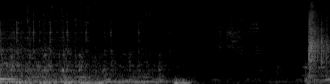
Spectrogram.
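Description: A sewing machine back stitching a messenger bag runs in a steady, rapid mechanical whir, then stops, with a few short clicks and a brief burst of stitching near the end.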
